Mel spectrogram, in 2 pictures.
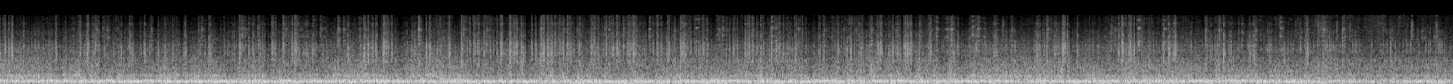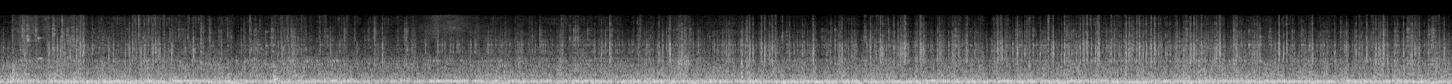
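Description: Citroën Visa II Spécial's air-cooled flat-twin engine running steadily while driving, heard from inside the cabin together with road noise.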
